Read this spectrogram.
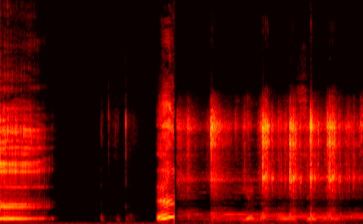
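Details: Plush toy video: a short voiced belch after a sung note, with music playing over the background; burping.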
